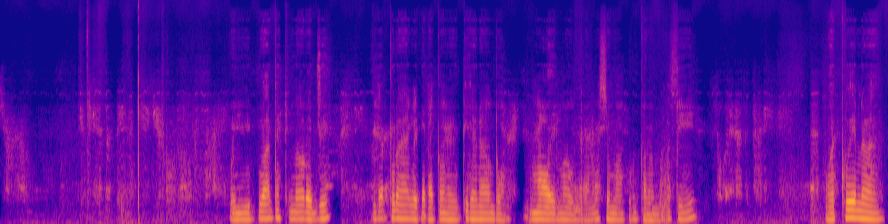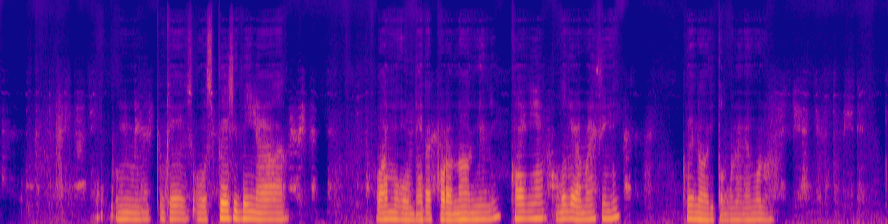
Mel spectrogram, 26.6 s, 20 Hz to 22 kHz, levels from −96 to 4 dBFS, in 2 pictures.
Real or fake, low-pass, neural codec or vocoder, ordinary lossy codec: fake; none; codec, 44.1 kHz, 1.7 kbps, Pupu-Codec; none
